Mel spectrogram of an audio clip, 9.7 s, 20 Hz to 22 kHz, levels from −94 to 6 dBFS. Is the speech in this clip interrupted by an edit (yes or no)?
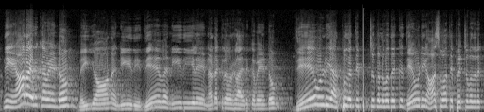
yes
